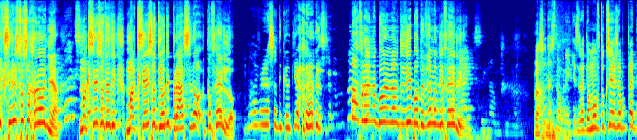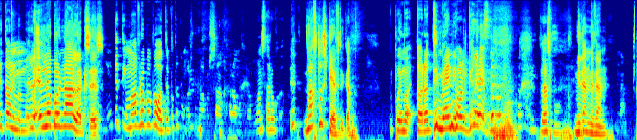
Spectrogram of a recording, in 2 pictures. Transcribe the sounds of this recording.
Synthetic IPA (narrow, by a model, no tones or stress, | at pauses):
kseɾist̪o̞sɐxɾo̞ɲɐmɐkseɾiso̞t̪̬iot̪imɐkseɾiso̞t̪io̞t̪ipɾɐsino̞t̪o̞θe̞lo̞ | mɐvɾɐsɐnd̪iɡɐɾt̪ʝɐs | mɐvɾoinebo̞ɾinɐnot̪iðipo̞t̪eðemenðjɐfe̞ɾi | ɐxɐsnɐvɾicesɾet̪omoft̪ukseɾisɐpopend̪et̪o̞nimemeleobo̞ɾinɐɐlɐksesit̪et̪imɐvɾoɐpopot̪epot̪eomost̪omɐvɾosɐnɐxɾomɐxɾomɐmonost̪ɐɾuxɐ | ɐft̪osceft̪ikɐ | puimet̪o̞ɾɐt̪imenioliklep | ɐspumiðenmiðen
